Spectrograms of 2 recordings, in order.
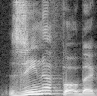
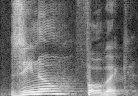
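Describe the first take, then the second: First: It is said at normal speed. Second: It is said slowly.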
